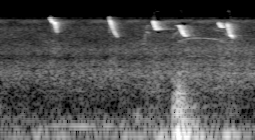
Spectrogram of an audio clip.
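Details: Saffron finch recorded live in nature: five sharp, high, downslurred notes spaced about half a second apart, some doubled, with a faint low rumble in the background.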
